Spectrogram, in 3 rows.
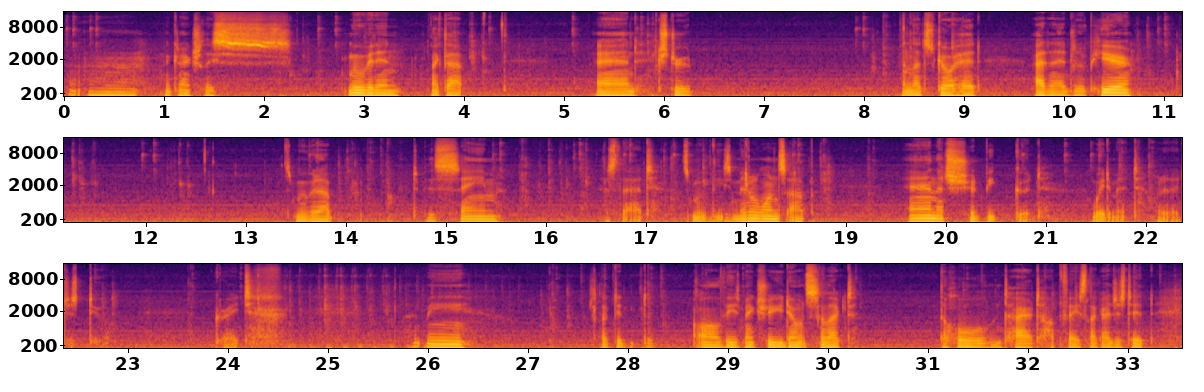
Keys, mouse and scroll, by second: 2.2-4.0 typing, 5.5 e, 5.9 g, 8.5 a, 8.9 ctrl+r, 11.1 a, 11.3 b, 12.2 g, 13.9 a, 14.9 ctrl+r, 15.6 click, 16.1 ctrl+r, 16.4-17.5 typing, 18.6 a, 22.0 middle click, 22.8-24.1 middle drag, 24.3 ctrl+z, 24.5 ctrl+z, 24.8 ctrl+z, 26.3 ctrl+z, 27.5 ctrl+z, 28.0 b, 32.4 b, 33.0 click, 33.4 b.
